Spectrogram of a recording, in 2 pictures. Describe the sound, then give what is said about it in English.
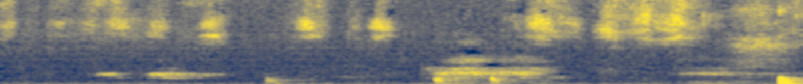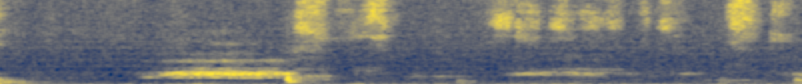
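Handwriting with a pen makes faint, scratchy strokes: a series of short scrapes and light taps at an irregular pace, quiet throughout. “It's a type of bank, well, let me write commercial banks here.”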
